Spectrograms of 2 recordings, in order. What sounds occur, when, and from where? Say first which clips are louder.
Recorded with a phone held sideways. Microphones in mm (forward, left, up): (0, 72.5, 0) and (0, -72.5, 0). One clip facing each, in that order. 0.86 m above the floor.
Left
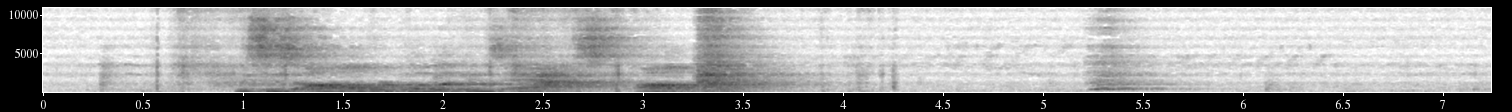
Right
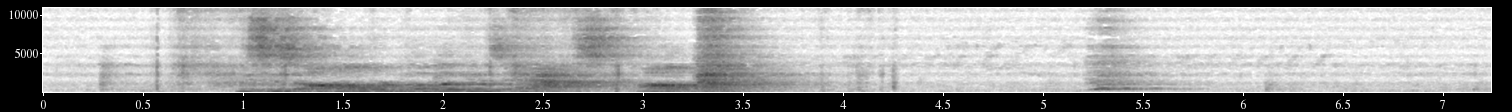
1.0 s a man speaking: left 1 dB; 60° left (ahead or behind), 0.6 m
3.3 s a clap: even; 35° right (ahead or behind), 1.6 m
5.2 s a gasp: right 1 dB; 20° left (ahead or behind), 1.7 m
